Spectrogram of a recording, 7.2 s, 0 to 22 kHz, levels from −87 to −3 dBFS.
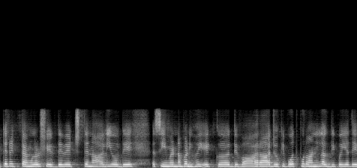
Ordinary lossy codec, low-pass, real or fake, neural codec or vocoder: none; none; fake; codec, 16 kHz, about 1 kbps, DyCAST, with the encoder's durations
